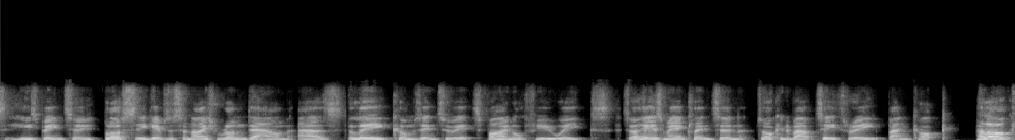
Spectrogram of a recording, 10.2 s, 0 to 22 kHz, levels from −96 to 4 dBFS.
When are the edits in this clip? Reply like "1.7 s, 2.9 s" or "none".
6.2 s

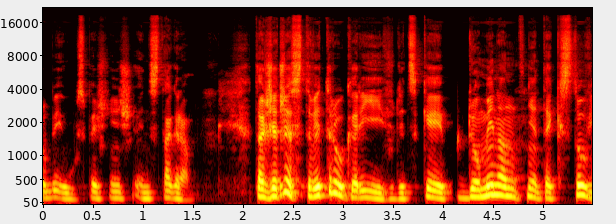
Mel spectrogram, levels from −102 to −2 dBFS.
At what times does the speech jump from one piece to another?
0.9 s, 2.4 s, 4.1 s

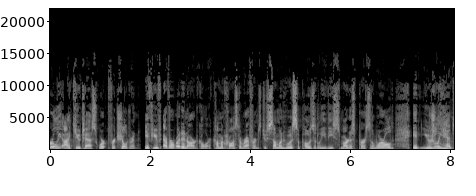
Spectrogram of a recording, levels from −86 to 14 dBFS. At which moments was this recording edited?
1.2 s, 1.9 s, 6.4 s

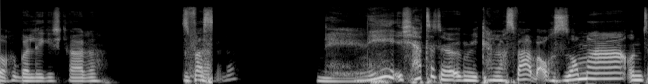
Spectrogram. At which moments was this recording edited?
2.1 s

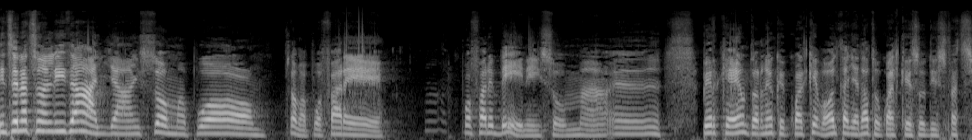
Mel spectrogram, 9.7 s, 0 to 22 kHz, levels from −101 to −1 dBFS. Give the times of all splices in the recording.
2.7 s, 4.1 s

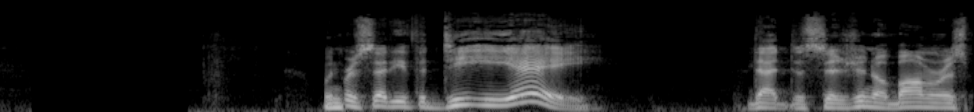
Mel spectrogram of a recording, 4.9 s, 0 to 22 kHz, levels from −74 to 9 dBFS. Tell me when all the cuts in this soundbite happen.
1.7 s, 2.1 s, 3.8 s

